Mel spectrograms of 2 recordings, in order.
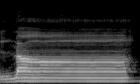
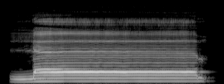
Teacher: لام، زبان سے، منہ سے، موت سے ادا کریں، یعنی اس میں ناک کی طرف آواز نہ لیجیے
